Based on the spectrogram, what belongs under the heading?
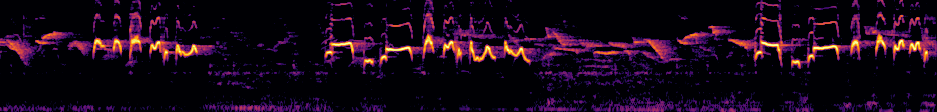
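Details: Oriental magpie-robin song meant to provoke other birds into singing: varied whistled phrases with sharp high piping notes and rolling warbles, a brief near-silent pause, then a stronger burst of rapid looping whistles.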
